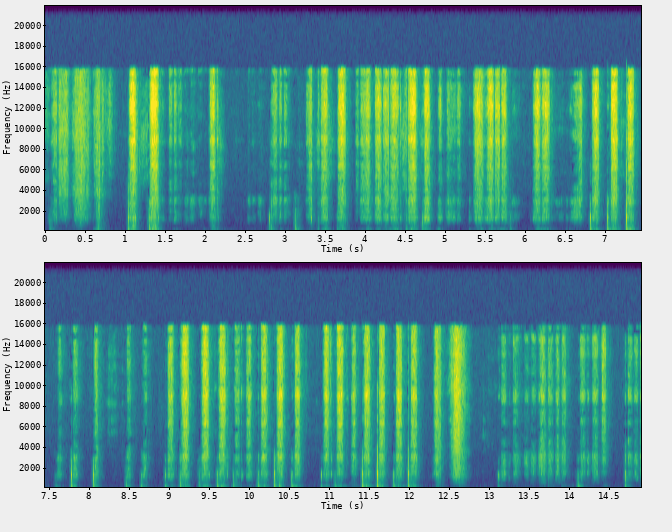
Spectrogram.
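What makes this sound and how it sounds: An HB wooden pencil, held by the fingertips, scratches repeated shading strokes across a flat sheet of drawing paper. Quick, quiet bursts of dry, bright scratching rasp follow one another in an uneven rhythm, separated by brief silences.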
